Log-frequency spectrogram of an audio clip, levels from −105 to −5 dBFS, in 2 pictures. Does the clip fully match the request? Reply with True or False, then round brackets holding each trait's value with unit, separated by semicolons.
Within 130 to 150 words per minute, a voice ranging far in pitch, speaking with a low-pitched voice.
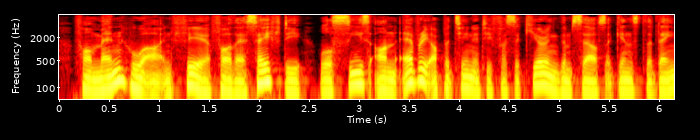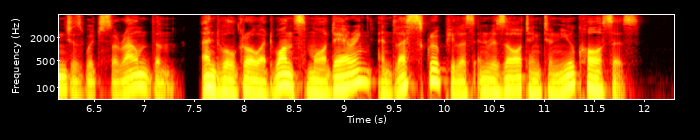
False (185 wpm; 5.8 semitones; 90 Hz)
